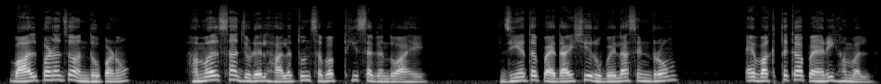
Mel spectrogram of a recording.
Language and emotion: Sindhi, neutral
